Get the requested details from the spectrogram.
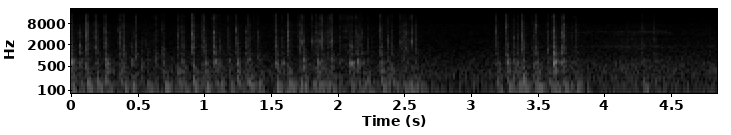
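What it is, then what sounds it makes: Laptop keyboard being typed on. Fingertips type on a backlit MacBook Pro keyboard with plastic keycaps set in an aluminum body, producing rapid, light, clicky key taps. The taps come in quick bursts, pause briefly, return for a short flurry, and then trail off into near silence.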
